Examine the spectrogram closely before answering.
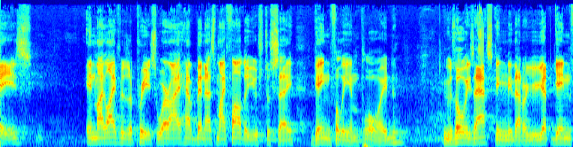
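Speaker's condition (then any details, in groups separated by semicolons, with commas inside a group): No condition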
